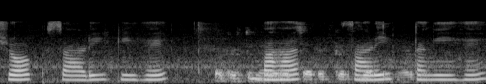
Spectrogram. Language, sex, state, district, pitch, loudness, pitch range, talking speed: Hindi, female, Madhya Pradesh, Bhopal, 220 Hz, -18 LUFS, 215-230 Hz, 100 wpm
